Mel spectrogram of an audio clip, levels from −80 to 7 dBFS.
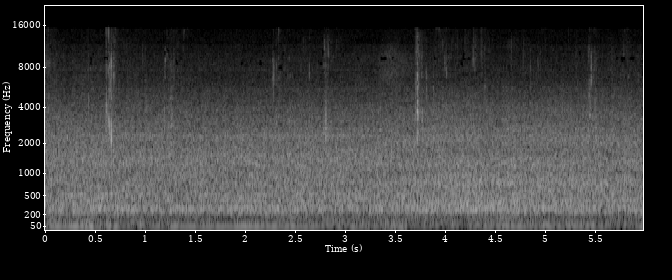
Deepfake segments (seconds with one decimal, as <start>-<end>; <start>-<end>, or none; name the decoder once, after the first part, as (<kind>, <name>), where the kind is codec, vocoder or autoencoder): none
